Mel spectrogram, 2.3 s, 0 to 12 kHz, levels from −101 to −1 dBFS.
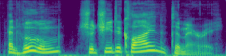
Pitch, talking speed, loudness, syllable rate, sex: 160 Hz, 185 wpm, -17 LUFS, 5.0 syllables/s, male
